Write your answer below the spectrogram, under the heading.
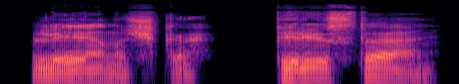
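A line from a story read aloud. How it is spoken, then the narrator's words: Low husky voice. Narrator (Russian): сказал он хрипловатым низким голосом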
